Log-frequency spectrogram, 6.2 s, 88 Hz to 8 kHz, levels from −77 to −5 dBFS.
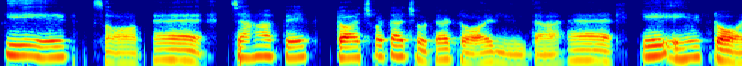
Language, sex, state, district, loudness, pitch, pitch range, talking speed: Hindi, male, Himachal Pradesh, Shimla, -21 LUFS, 145 Hz, 125-170 Hz, 145 wpm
